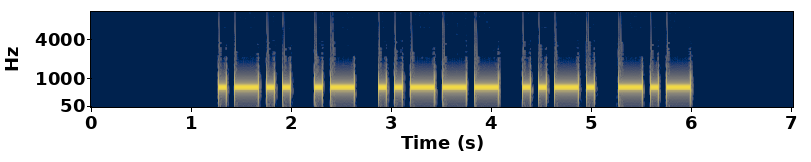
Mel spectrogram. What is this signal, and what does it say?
Morse code, heard as a keyed tone, about 15 wpm, 700 Hz. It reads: LA2FK
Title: DXCC-100 Call Signs - 5 Characters - 15wpm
